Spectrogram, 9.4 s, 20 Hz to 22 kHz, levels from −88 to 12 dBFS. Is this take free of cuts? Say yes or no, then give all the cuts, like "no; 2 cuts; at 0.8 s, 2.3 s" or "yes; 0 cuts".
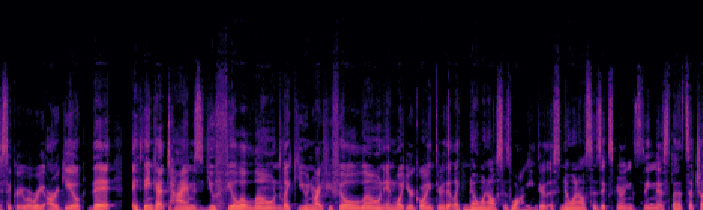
no; 1 cut; at 1.4 s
